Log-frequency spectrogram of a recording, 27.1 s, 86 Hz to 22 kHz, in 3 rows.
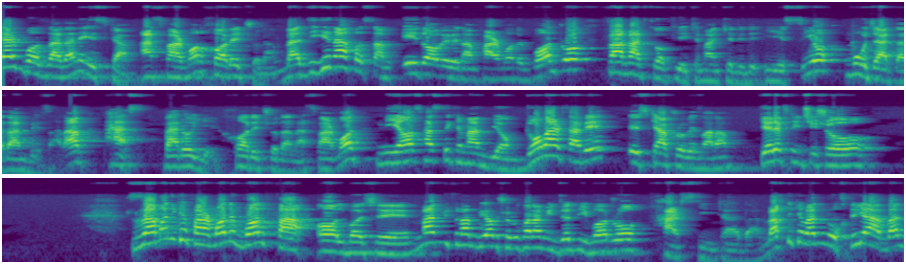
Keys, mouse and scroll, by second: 0.5 Escape, 18.3 middle click, 19.4-20.2 typing, 20.9-21.4 scroll up 1, 26.5-27.0 drag.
